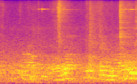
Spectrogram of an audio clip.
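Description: Indistinct background talk of people at the range, with two faint short clicks, one about a second in and one near the end.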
